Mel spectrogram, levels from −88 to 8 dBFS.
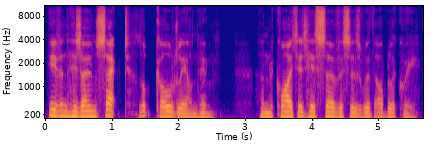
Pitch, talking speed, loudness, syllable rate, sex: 130 Hz, 150 wpm, -18 LUFS, 4.9 syllables/s, male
